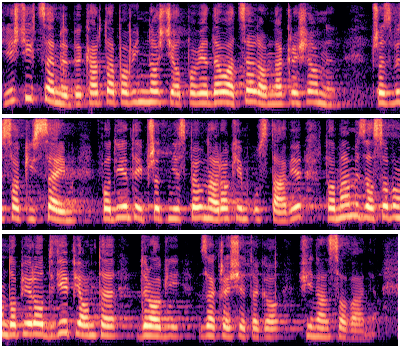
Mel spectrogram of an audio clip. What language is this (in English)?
Polish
